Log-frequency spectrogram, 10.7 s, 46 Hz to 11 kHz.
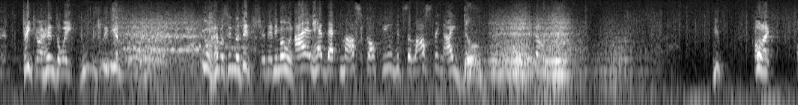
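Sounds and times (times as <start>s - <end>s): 
speech: 0.3s - 7.8s
car engine humming while driving: 1.1s - 9.0s.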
